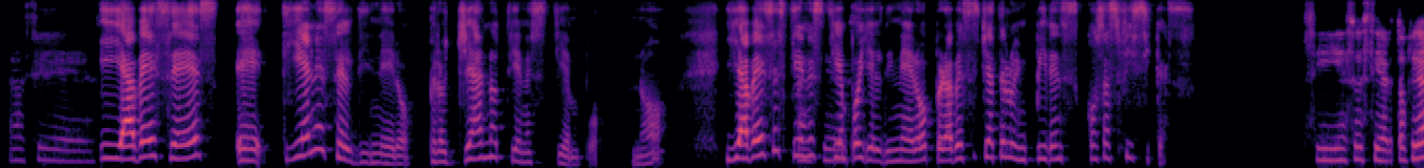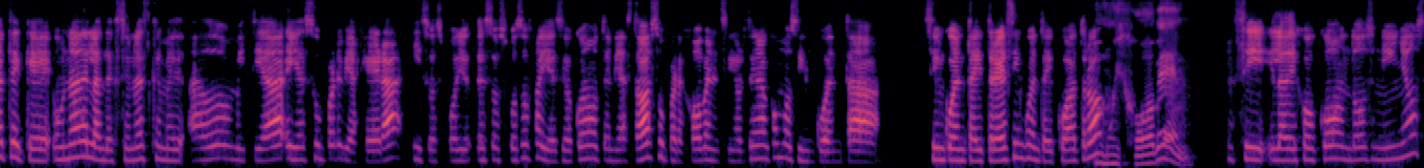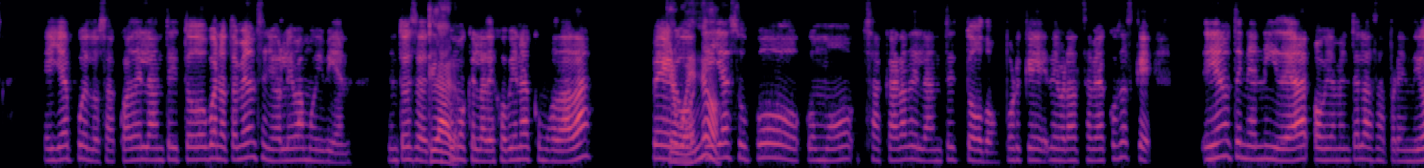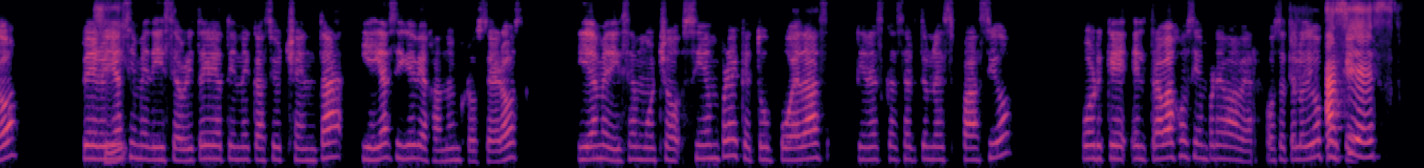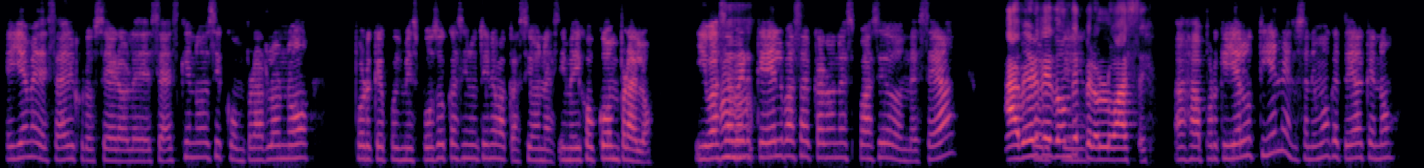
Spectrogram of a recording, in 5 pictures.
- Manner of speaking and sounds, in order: "esposo" said as "espoyo"
- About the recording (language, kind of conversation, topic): Spanish, podcast, ¿Qué lugar natural te gustaría visitar antes de morir?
